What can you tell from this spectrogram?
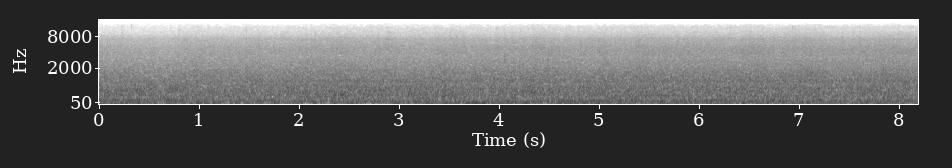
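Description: Shallow river running fast over a gravel bed, a steady rushing of water.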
